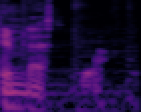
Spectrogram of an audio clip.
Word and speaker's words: Himneska: It's not Himska, it's Himneska. It's gonna be fine.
